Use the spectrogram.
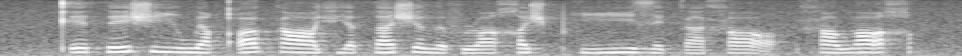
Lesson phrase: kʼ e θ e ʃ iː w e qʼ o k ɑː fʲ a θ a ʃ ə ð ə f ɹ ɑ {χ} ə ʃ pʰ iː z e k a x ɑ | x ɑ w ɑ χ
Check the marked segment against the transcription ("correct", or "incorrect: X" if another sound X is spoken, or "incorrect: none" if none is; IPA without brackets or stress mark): correct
